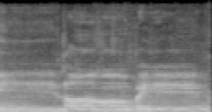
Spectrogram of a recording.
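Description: A man chanting a Hmong txiv xaiv verse into a microphone, amplified through the PA, holding long steady notes and sliding to a new pitch about every two-thirds of a second.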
